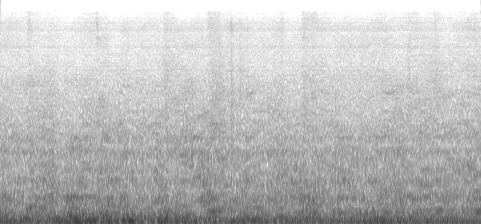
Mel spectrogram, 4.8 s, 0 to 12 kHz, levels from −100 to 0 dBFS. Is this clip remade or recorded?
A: remade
